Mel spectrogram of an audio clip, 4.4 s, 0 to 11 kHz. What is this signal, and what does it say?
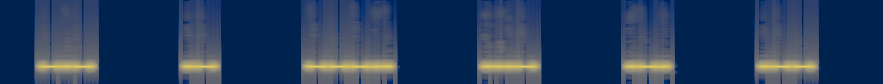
Morse code, heard as a keyed tone, about 46 wpm, spaced as for 15 wpm, 700 Hz. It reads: KA8VRW
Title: USA Call Signs - 6 Characters - 6x Character Spacing - 45wpm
